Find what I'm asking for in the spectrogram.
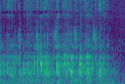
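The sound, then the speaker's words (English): Spices being ground while cooking red beans and rice, a steady rhythmic scraping and crunching with repeated strokes at moderate volume, no talk over it. “That's me grinding spices.”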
